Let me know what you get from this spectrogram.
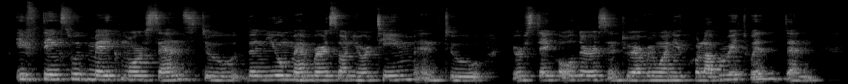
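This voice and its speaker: Amid audible room echo, a woman at a medium pitch speaks at a moderate pace with hardly any pauses. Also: ordinary pitch variation. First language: not English (English is third language). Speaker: data observability company founder. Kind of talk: podcast interview. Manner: hesitant, many fillers.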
